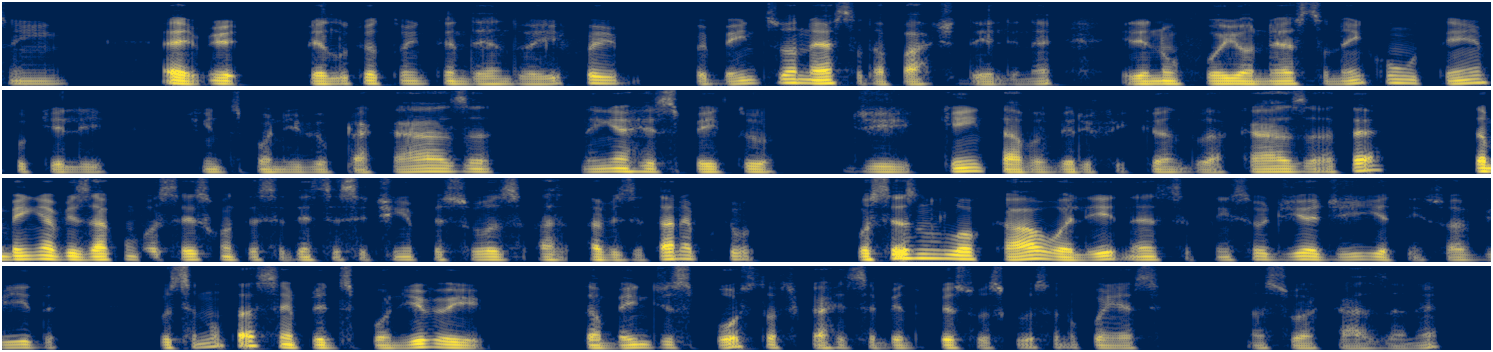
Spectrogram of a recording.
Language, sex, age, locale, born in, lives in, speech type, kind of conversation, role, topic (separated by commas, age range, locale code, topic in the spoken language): Portuguese, male, 30-34, pt-BR, Brazil, Portugal, conversation, advice, advisor, Como posso reduzir o estresse durante grandes mudanças na vida?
